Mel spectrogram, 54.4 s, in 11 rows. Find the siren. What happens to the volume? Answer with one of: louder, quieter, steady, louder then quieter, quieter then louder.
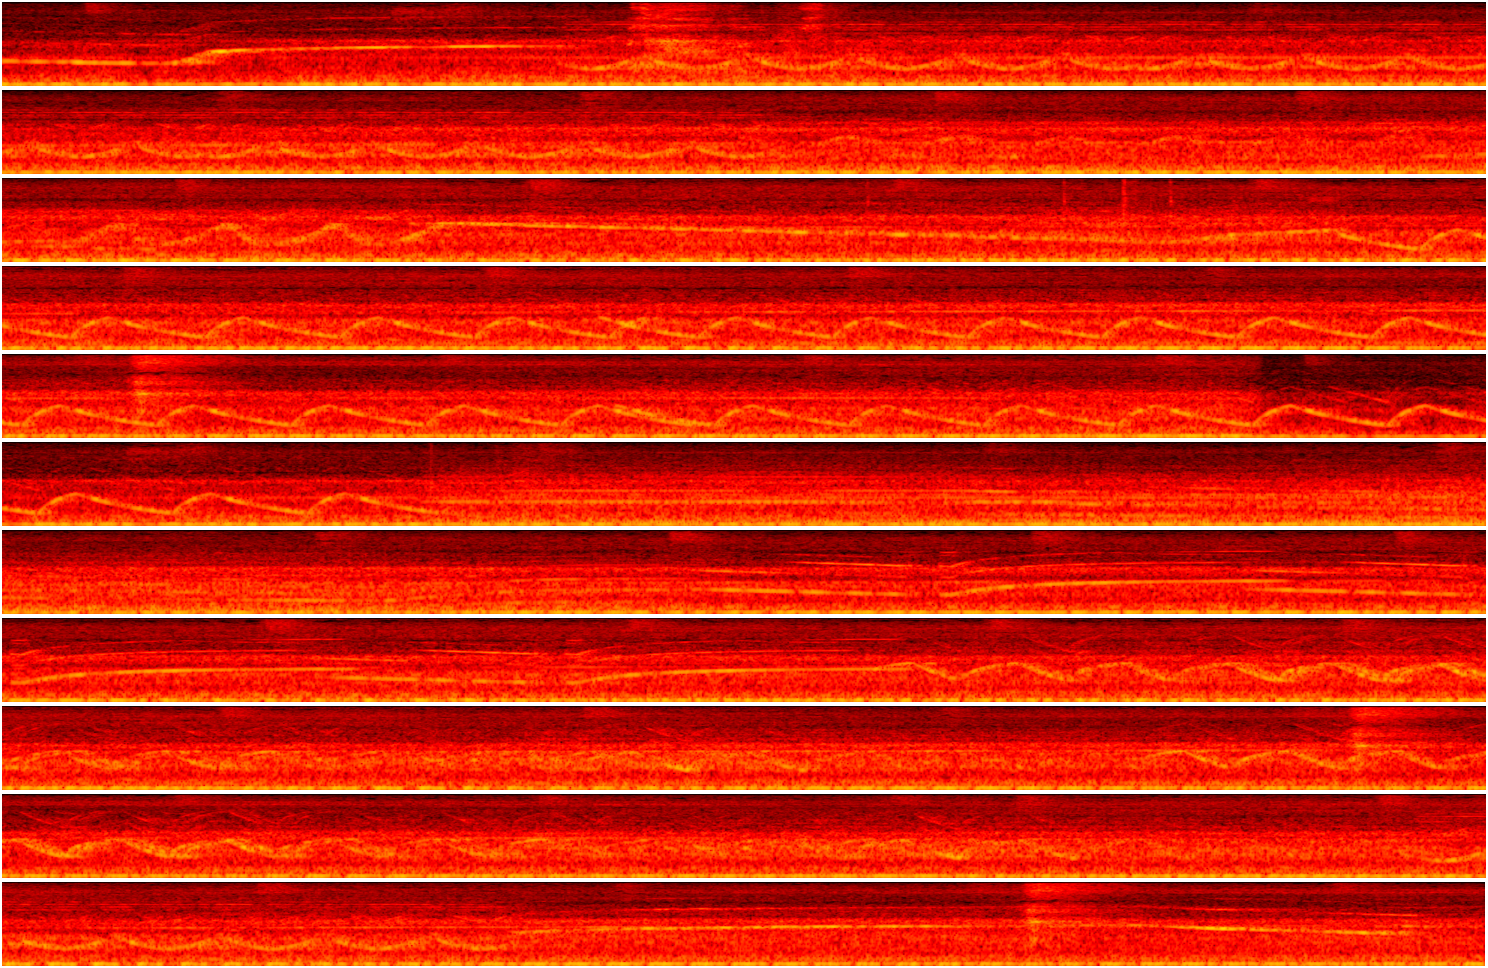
steady.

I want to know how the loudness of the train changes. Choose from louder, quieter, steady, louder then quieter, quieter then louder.
steady.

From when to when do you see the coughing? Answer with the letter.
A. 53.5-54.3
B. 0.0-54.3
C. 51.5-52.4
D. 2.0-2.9
D.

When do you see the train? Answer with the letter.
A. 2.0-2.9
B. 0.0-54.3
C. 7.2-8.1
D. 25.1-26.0
B.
